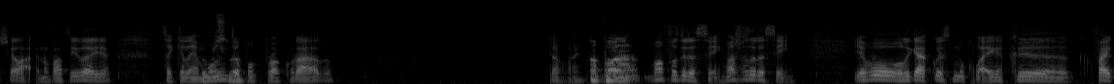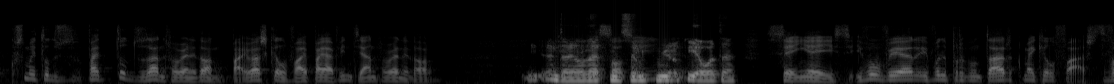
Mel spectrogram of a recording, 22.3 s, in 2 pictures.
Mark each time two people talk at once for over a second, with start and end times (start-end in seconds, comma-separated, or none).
16.6-18.1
